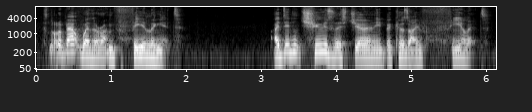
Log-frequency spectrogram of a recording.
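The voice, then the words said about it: Scratchy voice. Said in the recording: “I don't feel the best today. My voice is a bit scratchy. I sound like I'm something.”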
